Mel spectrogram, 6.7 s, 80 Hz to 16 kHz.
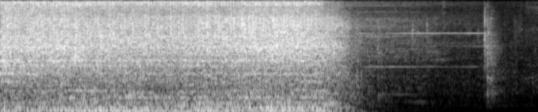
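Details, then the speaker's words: VW Transporter with twin-turbo RS4 V8 after manifold work: smooth, even V8 idle rumble with no ticking or puffing before shutoff; sounds better, healthy, no exhaust leak. "sounds like a V8. Does sound better. That there's no leaks."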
